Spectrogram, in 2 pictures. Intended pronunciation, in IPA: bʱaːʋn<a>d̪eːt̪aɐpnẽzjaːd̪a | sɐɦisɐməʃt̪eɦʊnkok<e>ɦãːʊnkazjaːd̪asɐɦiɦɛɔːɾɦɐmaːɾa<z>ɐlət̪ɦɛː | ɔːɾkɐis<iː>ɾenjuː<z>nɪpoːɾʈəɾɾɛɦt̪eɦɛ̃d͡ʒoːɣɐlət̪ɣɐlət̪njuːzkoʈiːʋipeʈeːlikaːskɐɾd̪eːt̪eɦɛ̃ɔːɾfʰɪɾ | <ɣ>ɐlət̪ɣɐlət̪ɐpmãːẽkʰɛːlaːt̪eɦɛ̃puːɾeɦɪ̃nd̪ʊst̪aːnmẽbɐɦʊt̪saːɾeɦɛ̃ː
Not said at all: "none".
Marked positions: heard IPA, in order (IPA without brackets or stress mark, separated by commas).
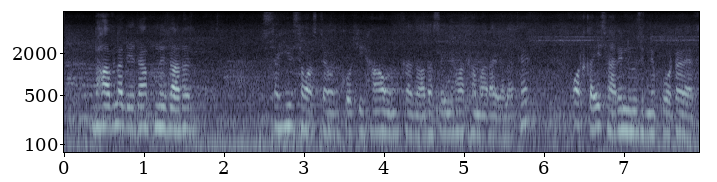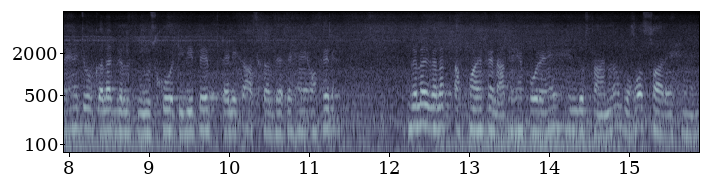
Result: a, i, ɣ, aː, z, ɣ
